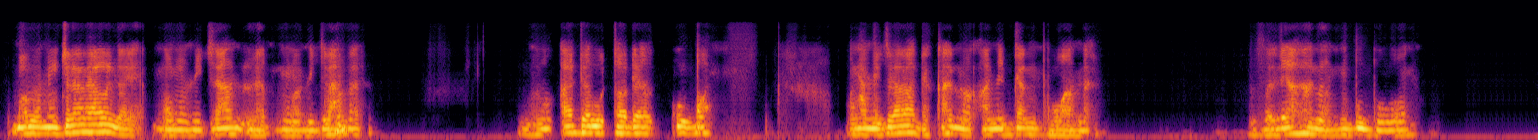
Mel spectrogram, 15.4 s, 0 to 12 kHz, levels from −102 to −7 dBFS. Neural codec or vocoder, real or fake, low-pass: codec, 16 kHz, 1 kbps, FreqCodec, smaller model; fake; 7.2 kHz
